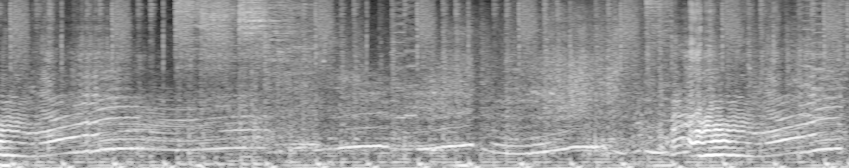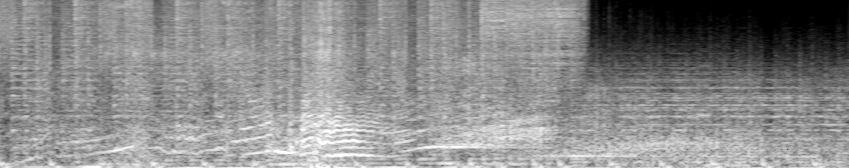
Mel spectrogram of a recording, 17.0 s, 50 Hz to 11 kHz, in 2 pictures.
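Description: Infiniti Q60 Red Sport 400 with a 3-liter twin-turbo V6 racing in Need for Speed No Limits, engine pitch rising and falling through gear shifts with tire squeal and skids, loud and continuous before the sound thins near the end.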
